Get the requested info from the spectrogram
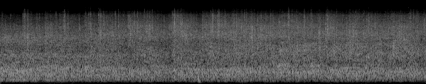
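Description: Audience applauding, a steady dense clapping that holds at one level.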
